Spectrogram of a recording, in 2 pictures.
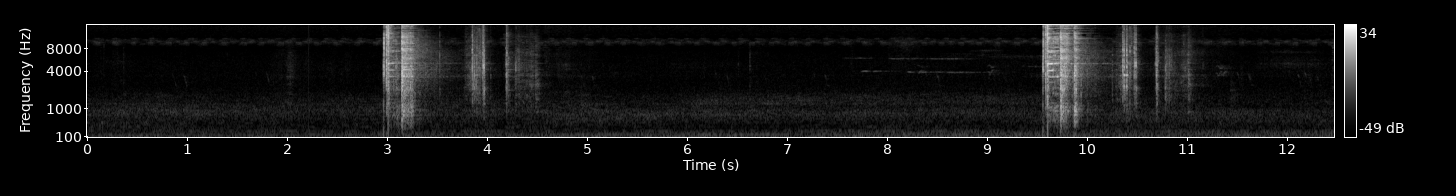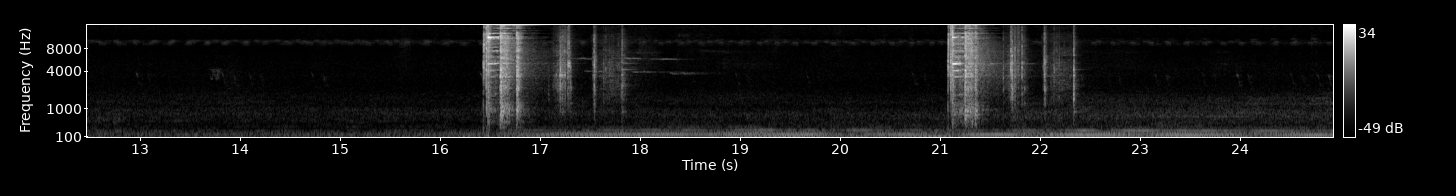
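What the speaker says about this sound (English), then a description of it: "Try some shooting offhand at these silhouette targets by RX Target Systems." A pump action air rifle fired offhand at silhouette targets at a range, four sharp isolated shots spaced several seconds apart, with faint metallic target pings after some, over a low steady background rumble.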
